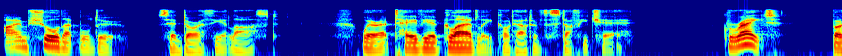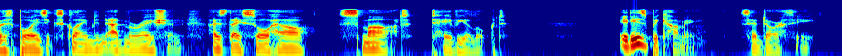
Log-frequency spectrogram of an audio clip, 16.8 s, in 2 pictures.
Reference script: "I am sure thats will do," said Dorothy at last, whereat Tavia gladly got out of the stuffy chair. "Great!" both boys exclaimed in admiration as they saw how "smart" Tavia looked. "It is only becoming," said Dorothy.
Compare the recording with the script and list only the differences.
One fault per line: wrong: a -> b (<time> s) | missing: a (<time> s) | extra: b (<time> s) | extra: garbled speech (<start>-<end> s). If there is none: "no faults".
wrong: thats -> that (0.6 s)
missing: only (14.9 s)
